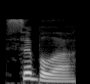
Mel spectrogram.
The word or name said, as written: sibyla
